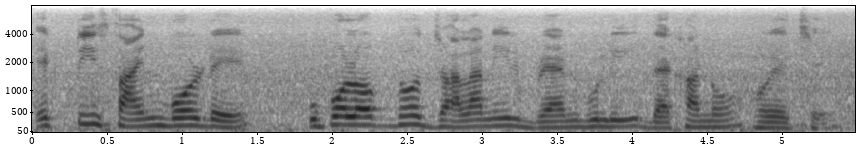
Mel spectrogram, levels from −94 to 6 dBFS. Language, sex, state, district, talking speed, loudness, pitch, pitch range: Bengali, male, West Bengal, Alipurduar, 65 wpm, -17 LUFS, 160 Hz, 145-180 Hz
